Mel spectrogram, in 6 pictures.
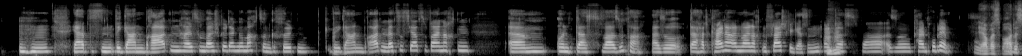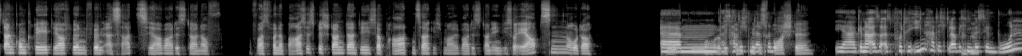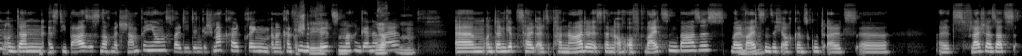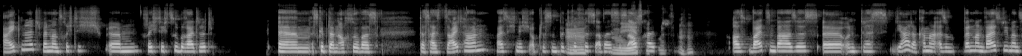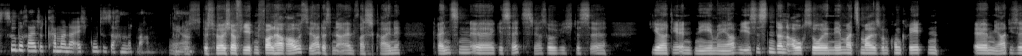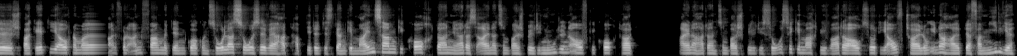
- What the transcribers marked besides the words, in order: other background noise
- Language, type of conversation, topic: German, podcast, Welche Sonntagsgerichte gab es bei euch früher?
